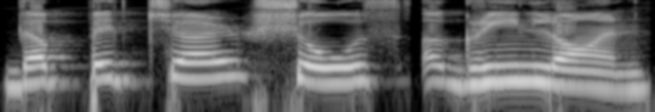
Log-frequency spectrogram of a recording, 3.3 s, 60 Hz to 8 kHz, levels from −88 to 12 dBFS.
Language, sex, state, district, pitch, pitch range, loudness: English, female, Assam, Kamrup Metropolitan, 220 Hz, 205-245 Hz, -12 LUFS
